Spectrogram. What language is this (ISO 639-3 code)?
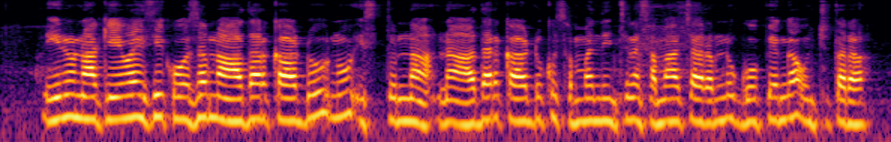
tel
